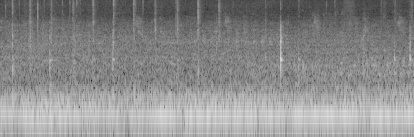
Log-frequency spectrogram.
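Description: Wooden pestle knocking in a wooden mortar as food is pounded: light, scattered knocks with one sharper knock about three and a half seconds in. Over a steady low hum, with small crackles from the wood fire.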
